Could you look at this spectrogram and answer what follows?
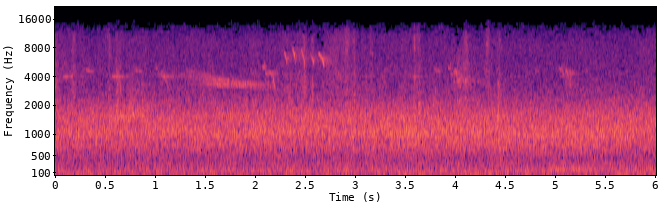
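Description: Steady outdoor background noise, a broad hiss over a low rumble, with a few faint high chirps about two seconds in.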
